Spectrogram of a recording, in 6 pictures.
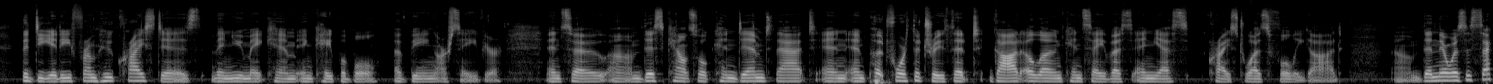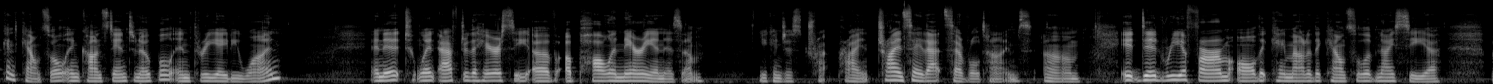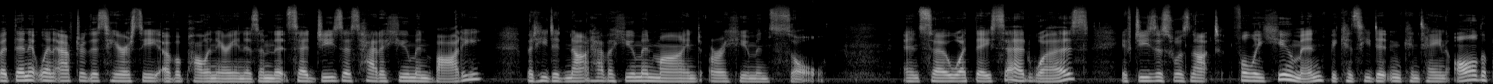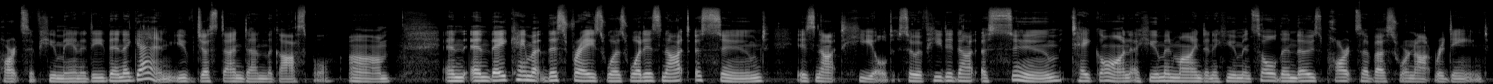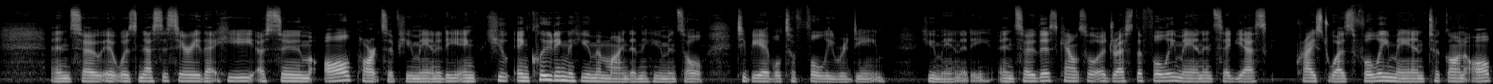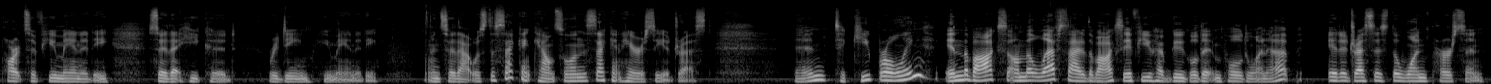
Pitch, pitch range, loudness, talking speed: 155 Hz, 140-170 Hz, -27 LUFS, 180 wpm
